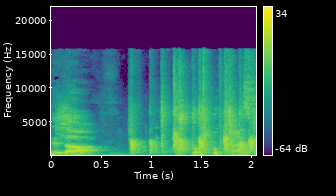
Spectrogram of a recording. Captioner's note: claps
